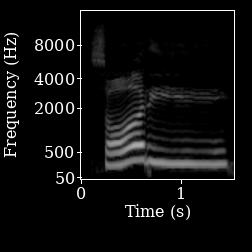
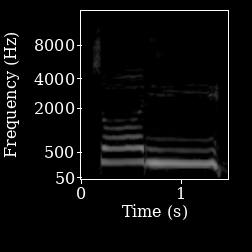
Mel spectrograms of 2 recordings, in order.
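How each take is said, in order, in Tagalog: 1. Parang pilit at hindi taos-puso ang paghingi ng tawad. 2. Parang malambot at taos-puso ang paghingi ng tawad. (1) "Plastic pa din, hindi pa rin masabi" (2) "Hindi ganyan yung mas maayos"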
